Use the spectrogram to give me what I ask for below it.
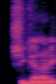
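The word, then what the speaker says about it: chicanery: শিকানারি কিন্তু CHI, হ্যাঁ, চিকেন আর শি, বাট এটা উচ্চারণটা শি।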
